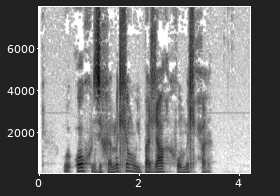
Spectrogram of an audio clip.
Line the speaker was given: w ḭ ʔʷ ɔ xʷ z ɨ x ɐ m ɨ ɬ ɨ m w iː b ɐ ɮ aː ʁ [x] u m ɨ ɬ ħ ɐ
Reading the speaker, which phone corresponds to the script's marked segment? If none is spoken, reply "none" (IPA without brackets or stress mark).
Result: x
